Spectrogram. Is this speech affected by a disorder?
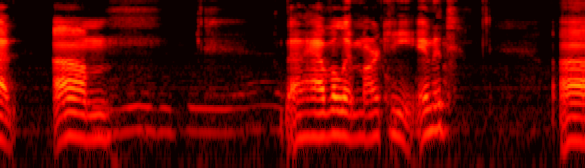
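Yes: cerebral palsy.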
